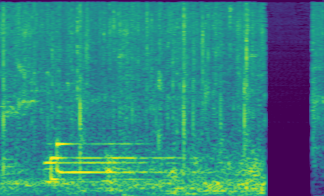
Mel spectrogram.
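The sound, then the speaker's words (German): Steady rain patters on a hard surface, a dense hiss with scattered sharper drops, a brief tonal squeak early on, then a sudden cut to silence before it resumes. “Ihr hört gerade den Regen und wir gehen mal nach drin und ihr hört uns gleich sofort weiter.”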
